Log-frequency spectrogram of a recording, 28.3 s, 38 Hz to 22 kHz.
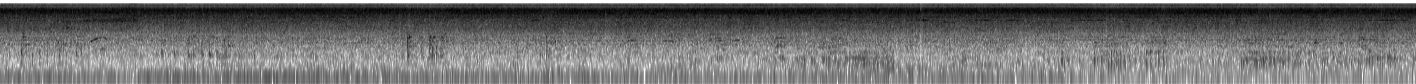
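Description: Steady hiss of steam escaping around the cylinders of Southern Pacific GS-4 4-8-4 steam locomotive #4449.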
